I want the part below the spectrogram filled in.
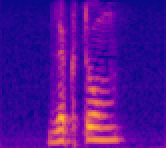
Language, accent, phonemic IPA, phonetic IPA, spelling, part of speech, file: Armenian, Eastern Armenian, /d͡zəkʰˈtum/, [d͡zəkʰtúm], ձգտում, noun, Hy-ձգտում.ogg
- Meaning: aspiration, desire, ambition, longing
